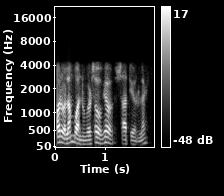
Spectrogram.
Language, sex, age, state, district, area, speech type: Nepali, male, 18-30, West Bengal, Darjeeling, rural, conversation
